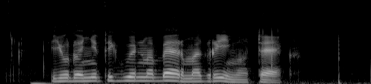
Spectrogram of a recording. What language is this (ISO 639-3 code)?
luo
